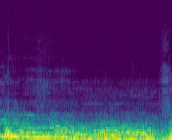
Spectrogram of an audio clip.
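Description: A man's voice reciting the Quran in melodic tajweed style: one long held note that steps down to a lower pitch about halfway through.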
